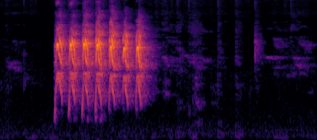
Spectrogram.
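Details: Baby parrot delivering a single burst of seven rapid, evenly spaced, rasping notes lasting about a second, then near silence and a faint later chirp.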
